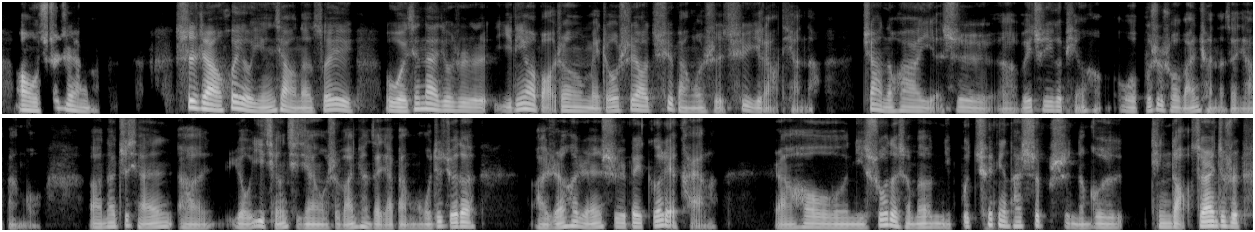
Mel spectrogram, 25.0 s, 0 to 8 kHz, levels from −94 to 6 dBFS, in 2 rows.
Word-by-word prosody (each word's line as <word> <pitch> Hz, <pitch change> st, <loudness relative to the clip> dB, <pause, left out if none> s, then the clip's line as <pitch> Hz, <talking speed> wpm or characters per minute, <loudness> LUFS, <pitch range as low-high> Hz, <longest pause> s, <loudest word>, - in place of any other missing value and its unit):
哦， 115 Hz, -4 st, +5 dB
是 180 Hz, -, -3 dB
这 140 Hz, -6 st, +1 dB
样 115 Hz, -5 st, +1 dB
的， -, -, -11 dB, 0.8 s
是 185 Hz, -1 st, +5 dB
这 160 Hz, -, +7 dB
样 130 Hz, -4 st, +9 dB
会 155 Hz, +8 st, +4 dB
有 120 Hz, -7 st, +6 dB
影 95 Hz, +1 st, 0 dB
响 115 Hz, -7 st, +1 dB
的。 85 Hz, 0 st, -1 dB
所 105 Hz, +9 st, +1 dB
以 125 Hz, -6 st, +2 dB, 0.3 s
我 105 Hz, -3 st, +5 dB
现 150 Hz, +10 st, +1 dB
在 145 Hz, -4 st, +5 dB
就 115 Hz, -1 st, +1 dB
是 100 Hz, -3 st, 0 dB
一 95 Hz, -2 st, -7 dB
定 135 Hz, -, +1 dB
要 145 Hz, -3 st, +5 dB
保 -, -, -2 dB
证 105 Hz, -2 st, -1 dB
每 85 Hz, -4 st, -1 dB
周 100 Hz, +6 st, 0 dB
是 110 Hz, +4 st, -3 dB
要 120 Hz, -3 st, +4 dB
去 115 Hz, +7 st, -4 dB
办 90 Hz, -10 st, -4 dB
公 85 Hz, +1 st, -3 dB
室 85 Hz, -, -6 dB
去 115 Hz, -6 st, -5 dB
1，2 85 Hz, -1 st, -4 dB
天 -, -, -12 dB
的， -, -, -14 dB, 0.5 s
这 145 Hz, -, -1 dB
样 130 Hz, -4 st, 0 dB
的 95 Hz, -1 st, -1 dB
话 100 Hz, -1 st, -3 dB
也 90 Hz, 0 st, -6 dB
是， 90 Hz, -5 st, -4 dB
呃， 75 Hz, 0 st, -9 dB
维 90 Hz, +2 st, -1 dB
持 115 Hz, -, -5 dB
一 110 Hz, -, -1 dB
个 105 Hz, -, -1 dB
平 95 Hz, -, -9 dB
衡， 110 Hz, +3 st, -13 dB, 0.2 s
我 95 Hz, -5 st, -4 dB
不 105 Hz, -, -6 dB
是 130 Hz, -, -1 dB
说 100 Hz, -5 st, -3 dB
完 90 Hz, +3 st, -2 dB
全 110 Hz, -, -7 dB
地 -, -, -11 dB
在 80 Hz, -, -7 dB
家 75 Hz, -1 st, -8 dB
办 -, -, -11 dB
公。 -, -, -16 dB, 0.5 s
啊， 90 Hz, -, -3 dB
那 105 Hz, +4 st, -1 dB
之 105 Hz, -, -4 dB
前， 100 Hz, -2 st, -1 dB
啊， 80 Hz, -4 st, -3 dB, 0.3 s
有 90 Hz, -10 st, -2 dB
疫 125 Hz, +1 st, +3 dB
情 100 Hz, -4 st, -1 dB
期 100 Hz, -7 st, -6 dB
间 80 Hz, 0 st, 0 dB
我 80 Hz, -, -3 dB
是 80 Hz, -, -7 dB
完 80 Hz, +3 st, -1 dB
全 105 Hz, -4 st, -2 dB
在 80 Hz, -1 st, -1 dB
家 75 Hz, 0 st, -3 dB
办 75 Hz, 0 st, -4 dB
公， 80 Hz, +1 st, -9 dB
我 80 Hz, -, -2 dB
就 120 Hz, -, 0 dB
觉 105 Hz, -2 st, +4 dB
得， 110 Hz, -1 st, +4 dB, 0.5 s
啊， 80 Hz, -, -5 dB
人 90 Hz, +7 st, +1 dB
和 120 Hz, 0 st, +2 dB
人 95 Hz, 0 st, +1 dB
是 105 Hz, -3 st, -1 dB
被 105 Hz, -1 st, +4 dB
割 125 Hz, +6 st, +2 dB
裂 130 Hz, -2 st, +4 dB
开 -, -, -7 dB
了。 -, -, -10 dB, 0.6 s
然 80 Hz, +1 st, -2 dB
后 85 Hz, -2 st, 0 dB
你 80 Hz, 0 st, -1 dB
说 145 Hz, -, +2 dB
的 140 Hz, -4 st, +6 dB
什 100 Hz, -5 st, -3 dB
么， 90 Hz, +2 st, 0 dB
你 90 Hz, -3 st, -4 dB
不 115 Hz, -, -1 dB
确 150 Hz, -, -1 dB
定 140 Hz, -4 st, +1 dB
他 115 Hz, 0 st, -1 dB
是 120 Hz, -, 0 dB
不 130 Hz, -, -17 dB
是 100 Hz, -, -3 dB
能 80 Hz, -3 st, -4 dB
够 90 Hz, +2 st, -3 dB, 0.5 s
听 95 Hz, -1 st, -1 dB
到， 95 Hz, -4 st, +2 dB
虽 120 Hz, -, +7 dB
然 125 Hz, +1 st, +10 dB
就 125 Hz, -, +4 dB
是 105 Hz, -3 st, +4 dB
100 Hz, 275 characters per minute, -25 LUFS, 85-115 Hz, 0.8 s, 然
